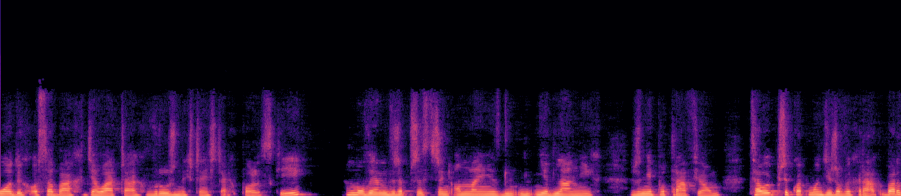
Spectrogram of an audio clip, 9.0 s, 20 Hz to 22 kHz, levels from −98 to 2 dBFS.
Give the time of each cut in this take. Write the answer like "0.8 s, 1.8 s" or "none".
none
